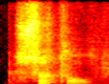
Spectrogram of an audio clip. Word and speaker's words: subtle: It's very subtle with a silent B.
